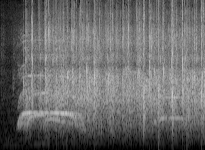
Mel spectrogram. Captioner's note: applause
